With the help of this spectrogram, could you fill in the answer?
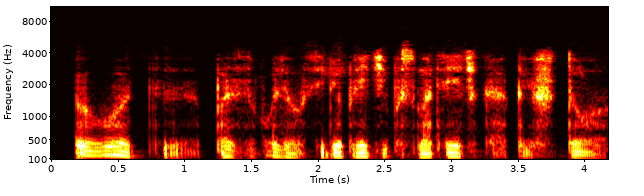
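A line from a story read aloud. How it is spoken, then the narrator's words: Timid apologetic whisper. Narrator (Russian): шепнул, словно бы извиняясь и робея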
